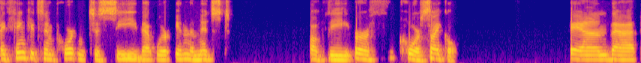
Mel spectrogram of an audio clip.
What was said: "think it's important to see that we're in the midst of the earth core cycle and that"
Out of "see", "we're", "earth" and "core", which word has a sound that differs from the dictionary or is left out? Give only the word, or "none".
none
